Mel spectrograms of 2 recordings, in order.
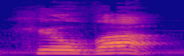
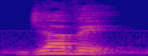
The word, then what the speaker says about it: Yahvé: Jehová. Las 4 letras, ¿cuáles eran? Normalmente, ¿cómo lo pronunciamos? Yahvé. Por la versión Reina Valera del 60 decimos Jehová, ¿sí o no? Pero normalmente es Yahvé.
